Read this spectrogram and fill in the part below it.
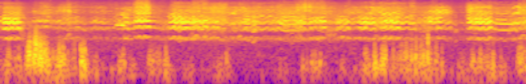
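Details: A noisy flock of yellow-crested cockatoos giving loud squawks: dense, harsh, overlapping screeching with wavering tones that runs without pause, plus scattered low thumps and rumbles underneath.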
